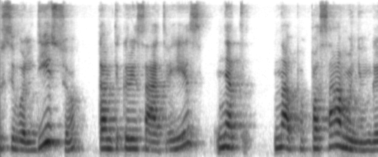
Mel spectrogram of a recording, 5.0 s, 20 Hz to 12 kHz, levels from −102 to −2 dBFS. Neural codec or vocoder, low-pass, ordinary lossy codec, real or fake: none; 10.8 kHz; Opus, 24 kbps; real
